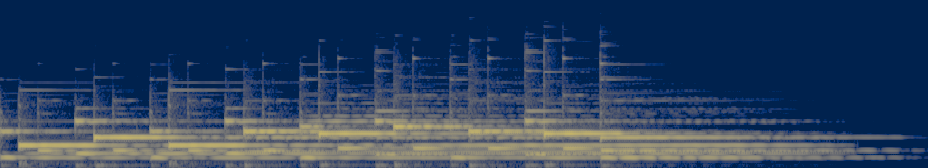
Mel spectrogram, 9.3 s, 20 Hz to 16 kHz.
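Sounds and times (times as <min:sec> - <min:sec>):
mournful bell: 0:00.0 - 0:08.8.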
